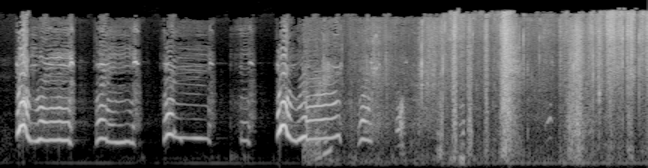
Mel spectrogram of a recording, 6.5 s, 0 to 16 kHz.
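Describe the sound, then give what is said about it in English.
A 2-year-old German shepherd sniffer dog named Fonzie gives several short, high whines, then breaks into rapid, breathy snuffling and sniffing against the ground with some rustling until the end, while searching alpine slopes in Australia for the invasive weed orange hawkweed. “A 2-year-old German shepherd called Fonzie is sniffing the ground.”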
